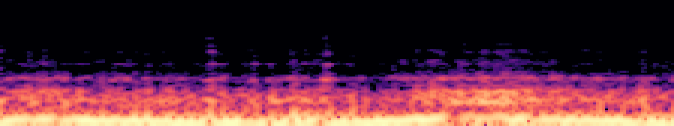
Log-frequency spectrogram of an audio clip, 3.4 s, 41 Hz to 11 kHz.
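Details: 1989 GMC Sierra 3500 350 V8 with HD 400 transmission, just started after long cranking: lumpy idle with a stumbling miss that comes and goes.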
